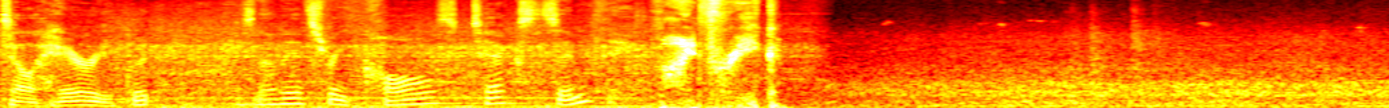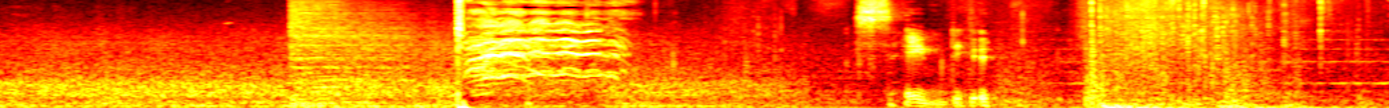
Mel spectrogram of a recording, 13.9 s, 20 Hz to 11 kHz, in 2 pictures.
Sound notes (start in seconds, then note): 5.7 laughs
